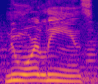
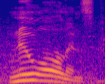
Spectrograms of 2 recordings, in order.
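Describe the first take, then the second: First: The syllable 'or' does not carry the stress. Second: The syllable 'or' carries the main stress. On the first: The speaker calls it wrong. "You don't call it" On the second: The speaker calls it right. "put the emphasis on that or"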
